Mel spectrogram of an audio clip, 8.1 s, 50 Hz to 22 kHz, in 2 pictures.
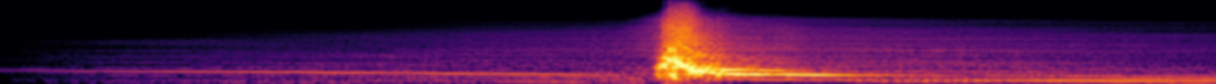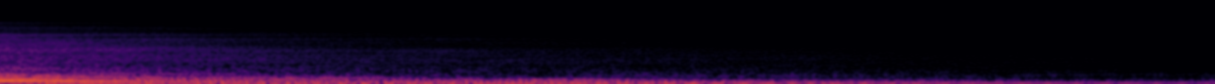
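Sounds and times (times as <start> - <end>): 
speed whoosh: 2.2 - 3.1.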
